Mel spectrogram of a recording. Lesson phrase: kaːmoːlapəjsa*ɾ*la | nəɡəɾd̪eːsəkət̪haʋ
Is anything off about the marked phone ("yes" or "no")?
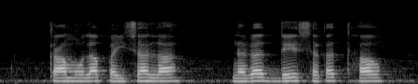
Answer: yes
